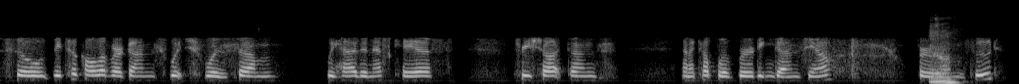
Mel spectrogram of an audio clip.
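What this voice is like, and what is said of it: Canadian accent. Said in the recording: “You sound Canadian.”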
